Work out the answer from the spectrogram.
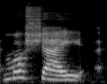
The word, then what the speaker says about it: Moshe: Um yeah, Moshe.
